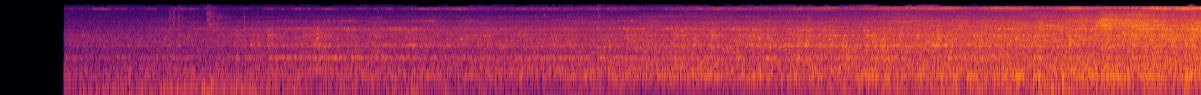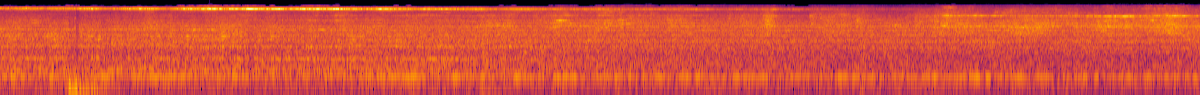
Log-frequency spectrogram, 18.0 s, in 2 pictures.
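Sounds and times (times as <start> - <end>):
train engines and wagons rumbling: 0.5 - 18.0
steady tones: 2.7 - 15.2.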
